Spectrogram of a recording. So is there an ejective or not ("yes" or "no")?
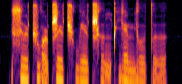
no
